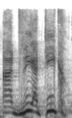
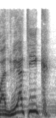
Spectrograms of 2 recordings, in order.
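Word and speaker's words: Adriatique: Es una colaboración entre los suizos Adriatic o Adriatic, pronúncialo como más te apetezca, junto con los Who Made Who.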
